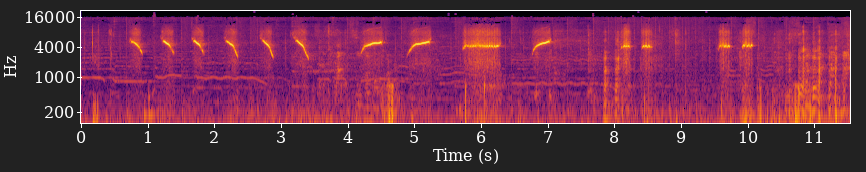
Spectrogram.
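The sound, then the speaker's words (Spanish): Someone imitates a cricket with a quick series of high, whistled chirps, about a dozen in a row, then a few longer squeaky tones, fairly loud over faint background noise. “Pues nada más es un pollo y a la vez se puede transformar en un grillo, güey.”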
